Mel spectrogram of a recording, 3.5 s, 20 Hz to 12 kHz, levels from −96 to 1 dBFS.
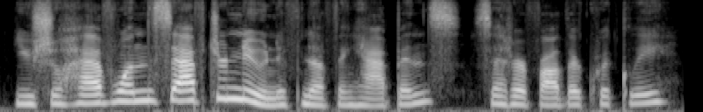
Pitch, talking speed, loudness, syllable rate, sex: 215 Hz, 220 wpm, -21 LUFS, 6.2 syllables/s, female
